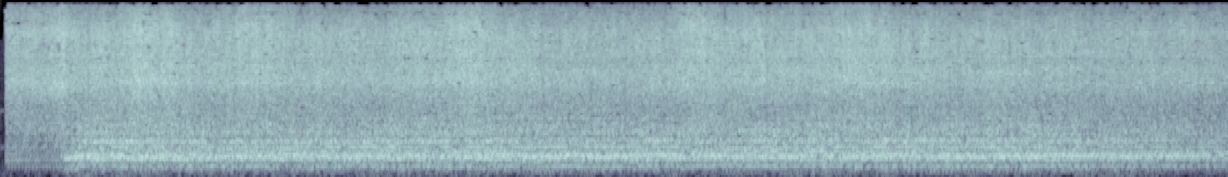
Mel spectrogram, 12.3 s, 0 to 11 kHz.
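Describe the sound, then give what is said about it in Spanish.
A Ferrari Formula 1 car engine fires up after being fitted to the car and then runs as a loud, steady, droning roar with a low rumble, holding an even level alone. “Esta semana han arrancado, por su parte, el motor de Ferrari. Ferraristas, tendréis que aguzar menos el oído porque Ferrari lo ha puesto a todo volumen.”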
